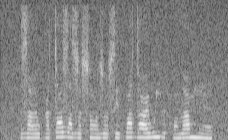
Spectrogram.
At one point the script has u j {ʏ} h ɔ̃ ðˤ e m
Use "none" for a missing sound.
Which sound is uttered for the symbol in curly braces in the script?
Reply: ʏ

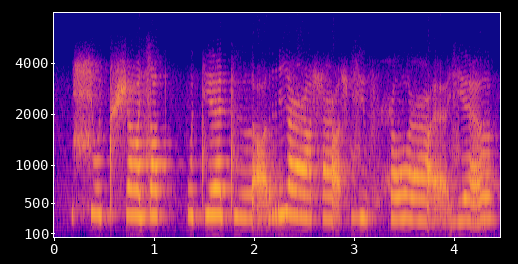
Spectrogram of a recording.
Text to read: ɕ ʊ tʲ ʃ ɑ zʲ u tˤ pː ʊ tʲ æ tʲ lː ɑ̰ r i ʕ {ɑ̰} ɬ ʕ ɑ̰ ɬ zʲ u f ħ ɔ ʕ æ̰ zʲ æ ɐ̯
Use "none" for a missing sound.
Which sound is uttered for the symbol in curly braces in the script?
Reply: ɑ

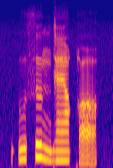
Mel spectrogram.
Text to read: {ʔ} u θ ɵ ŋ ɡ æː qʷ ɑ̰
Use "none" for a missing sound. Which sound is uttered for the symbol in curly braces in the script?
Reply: ʔ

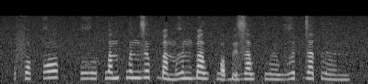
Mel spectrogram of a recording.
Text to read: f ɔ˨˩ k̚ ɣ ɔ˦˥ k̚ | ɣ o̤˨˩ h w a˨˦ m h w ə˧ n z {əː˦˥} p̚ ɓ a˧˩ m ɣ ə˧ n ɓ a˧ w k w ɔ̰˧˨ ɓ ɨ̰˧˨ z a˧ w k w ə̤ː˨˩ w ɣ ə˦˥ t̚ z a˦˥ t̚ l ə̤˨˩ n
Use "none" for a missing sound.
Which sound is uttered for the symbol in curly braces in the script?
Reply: əː˦˥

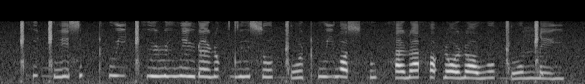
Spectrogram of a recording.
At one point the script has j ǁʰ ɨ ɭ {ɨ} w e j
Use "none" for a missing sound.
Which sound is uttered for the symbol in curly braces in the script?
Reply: ɨ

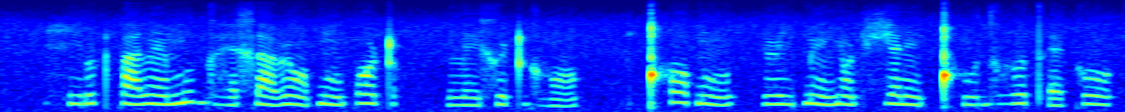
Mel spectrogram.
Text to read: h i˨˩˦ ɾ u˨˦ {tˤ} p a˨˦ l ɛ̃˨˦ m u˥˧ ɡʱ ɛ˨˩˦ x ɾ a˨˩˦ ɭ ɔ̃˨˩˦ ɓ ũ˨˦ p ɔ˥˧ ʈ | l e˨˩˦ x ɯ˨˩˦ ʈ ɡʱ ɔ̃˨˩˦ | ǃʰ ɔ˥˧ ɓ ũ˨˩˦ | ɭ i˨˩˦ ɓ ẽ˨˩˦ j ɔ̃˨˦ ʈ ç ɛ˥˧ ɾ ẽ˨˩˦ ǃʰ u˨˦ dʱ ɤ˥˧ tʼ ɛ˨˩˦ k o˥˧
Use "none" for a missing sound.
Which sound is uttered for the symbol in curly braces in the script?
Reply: ʈ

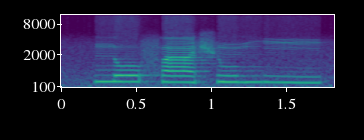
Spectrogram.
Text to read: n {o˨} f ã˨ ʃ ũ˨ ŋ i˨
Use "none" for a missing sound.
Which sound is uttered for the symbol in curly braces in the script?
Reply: o˨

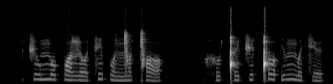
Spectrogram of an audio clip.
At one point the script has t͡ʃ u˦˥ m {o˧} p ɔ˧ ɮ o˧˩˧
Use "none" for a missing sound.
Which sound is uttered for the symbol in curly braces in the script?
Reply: o˦˥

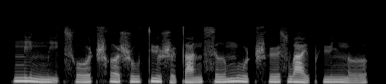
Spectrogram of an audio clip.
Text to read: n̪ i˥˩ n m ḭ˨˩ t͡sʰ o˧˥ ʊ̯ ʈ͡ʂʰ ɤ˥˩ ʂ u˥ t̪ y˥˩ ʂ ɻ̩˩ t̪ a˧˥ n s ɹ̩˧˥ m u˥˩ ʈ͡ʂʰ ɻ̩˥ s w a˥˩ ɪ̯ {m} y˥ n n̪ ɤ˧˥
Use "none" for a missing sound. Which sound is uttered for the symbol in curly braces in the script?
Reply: pʰ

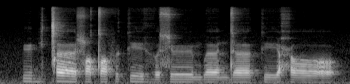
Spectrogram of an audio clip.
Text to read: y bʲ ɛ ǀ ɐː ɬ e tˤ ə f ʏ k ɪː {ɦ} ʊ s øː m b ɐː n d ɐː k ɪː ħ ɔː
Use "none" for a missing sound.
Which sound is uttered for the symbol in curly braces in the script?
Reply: ɦ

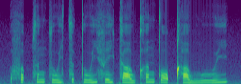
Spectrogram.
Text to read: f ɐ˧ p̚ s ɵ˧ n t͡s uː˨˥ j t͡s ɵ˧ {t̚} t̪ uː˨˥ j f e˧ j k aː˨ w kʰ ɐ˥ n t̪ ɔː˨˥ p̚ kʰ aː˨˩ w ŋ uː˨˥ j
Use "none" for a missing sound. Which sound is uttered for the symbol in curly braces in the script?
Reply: t̚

